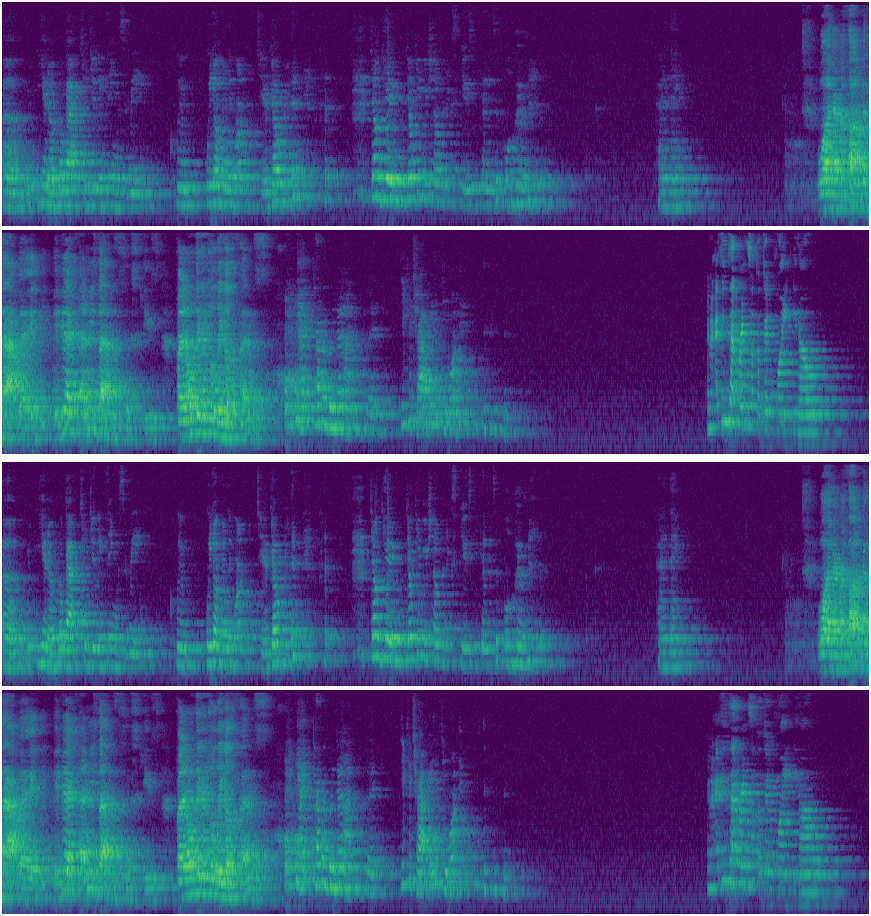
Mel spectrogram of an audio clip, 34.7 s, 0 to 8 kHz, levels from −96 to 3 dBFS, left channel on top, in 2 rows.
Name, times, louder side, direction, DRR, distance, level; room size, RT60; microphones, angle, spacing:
voice 1, 0.0-2.8 3.5-3.7 4.1-4.8 5.2-6.1 7.0-10.6 13.1-13.6 23.0-24.3 24.6-24.8 25.3-26.6, equal, 25° right, 2 dB, 0.3 m, -34 dB
voice 2, 16.3-18.0 18.3-22.3 22.8-23.4, equal, ahead, -10 dB, 0.8 m, -26 dB
voice 3, 31.4-33.6, left 5 dB, 55° left, 5 dB, 0.3 m, -34 dB
3.7 x 2.4 x 2.4 m, 1.5 s
head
